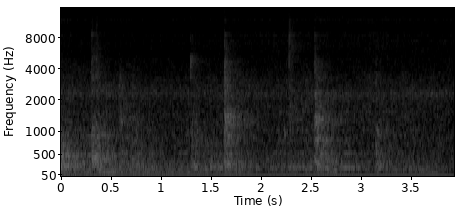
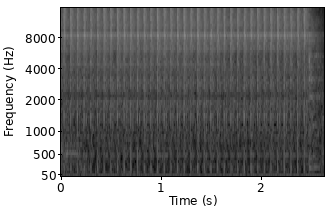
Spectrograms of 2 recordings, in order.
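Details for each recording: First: 6-year-old gas stove, burners previously slow to light; after washing and lightly sanding the parts, retest shows several sharp, uneven spark clicks, then a soft whoosh as the burner lights quickly: normal igniter clicking and ignition. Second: Six-year-old gas stove whose burners are slow to light: rapid sharp ticking at about ten clicks a second that keeps going without the burner catching.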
